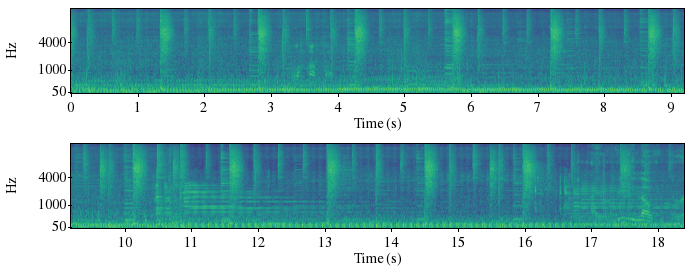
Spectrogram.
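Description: A motorcycle rides along mountain roads at a gentle pace, its engine a steady close drone with shifting pitch under continuous wind buffeting, and someone talks over it.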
